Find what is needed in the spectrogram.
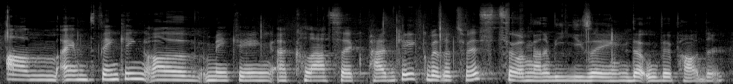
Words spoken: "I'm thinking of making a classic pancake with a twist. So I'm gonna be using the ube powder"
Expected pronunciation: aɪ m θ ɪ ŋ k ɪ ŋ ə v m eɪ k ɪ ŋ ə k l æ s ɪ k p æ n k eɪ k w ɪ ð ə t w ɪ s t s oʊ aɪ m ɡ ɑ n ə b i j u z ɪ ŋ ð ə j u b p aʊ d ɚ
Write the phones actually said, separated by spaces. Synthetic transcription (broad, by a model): aɪ m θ ɪ ŋ k ɪ ŋ ə v m eɪ k ɪ ŋ ə k l æ s ɪ k p æ n k eɪ k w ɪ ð ə t w ɪ s t s oʊ aɪ m ɡ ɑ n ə b i j u z ɪ ŋ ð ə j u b p aʊ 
